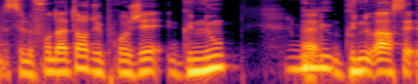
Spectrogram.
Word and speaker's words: GNU: C'est le fondateur du projet Gnou. Gnou. Alors c'est ça s'écrit GN U mais ça se prononce bien Gnou.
